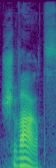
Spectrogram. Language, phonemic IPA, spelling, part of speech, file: German, /ʃvarts/, schwarz, adjective, De-schwarz2.ogg
- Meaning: 1. black, reflecting little or no light 2. illegal 3. black, having a high amount of melanin in an organ, e.g. the skin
